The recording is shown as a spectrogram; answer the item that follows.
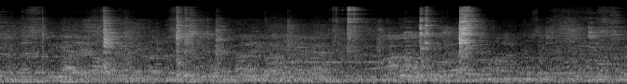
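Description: Metal serving utensils and dishes clinking at a buffet counter: about five sharp clinks, the loudest a little past the middle, over low background chatter.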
